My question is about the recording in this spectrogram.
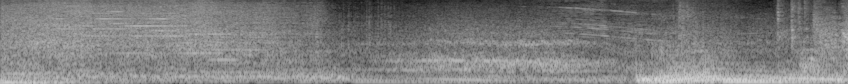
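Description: Cartoon action sound effects of a car engine revving and tyres skidding, with a sudden louder surge about three seconds in.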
